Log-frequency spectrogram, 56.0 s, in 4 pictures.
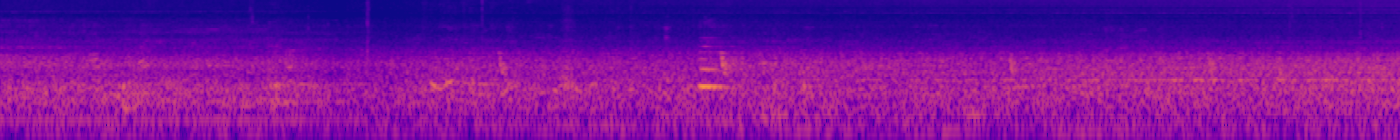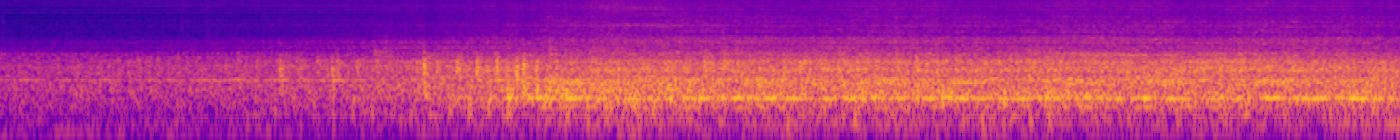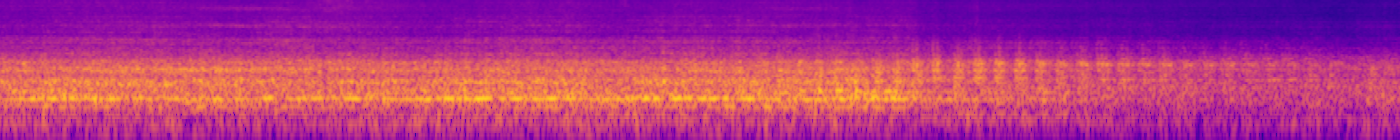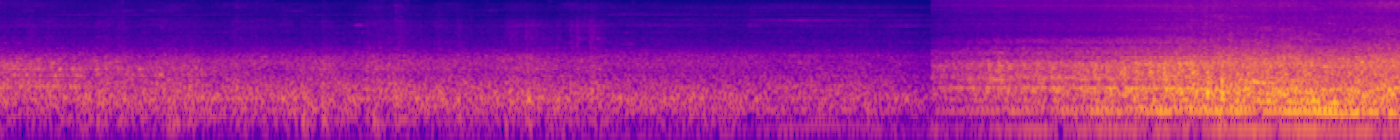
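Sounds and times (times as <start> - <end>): train hum: 0.0 - 56.0
train wheels clicking over rail joints: 35.4 - 41.2.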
